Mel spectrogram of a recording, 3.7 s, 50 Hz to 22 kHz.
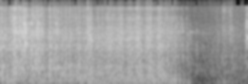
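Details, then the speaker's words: Pocket bike two-stroke, carb being tuned: buzzy note stumbles, loses revs and dies after about 2.5 seconds; runs lean, not getting enough gas, mixture turned richer; choke pulled out too soon; stalls after start. "That's weird. Doesn't seem to want to start. Turn in the fuel mixture a little bit, see if I can make it a little bit more rich. It sounds like it's not getting enough gas."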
